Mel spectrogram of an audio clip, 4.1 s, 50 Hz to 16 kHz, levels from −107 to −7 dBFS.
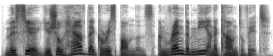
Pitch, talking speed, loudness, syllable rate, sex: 140 Hz, 190 wpm, -18 LUFS, 5.1 syllables/s, male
